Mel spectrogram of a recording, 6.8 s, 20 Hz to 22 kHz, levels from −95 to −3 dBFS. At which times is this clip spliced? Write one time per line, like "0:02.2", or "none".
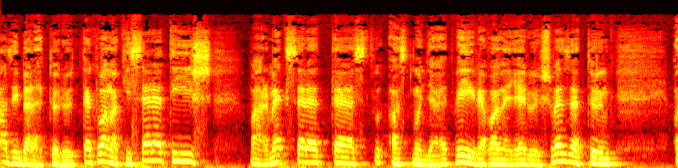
none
